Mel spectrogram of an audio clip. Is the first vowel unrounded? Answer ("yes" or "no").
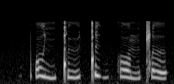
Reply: no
